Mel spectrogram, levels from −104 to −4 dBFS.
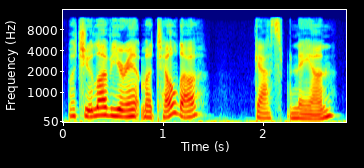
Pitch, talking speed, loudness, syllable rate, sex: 200 Hz, 170 wpm, -18 LUFS, 4.8 syllables/s, female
